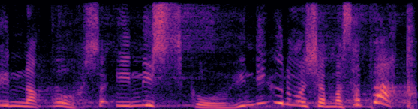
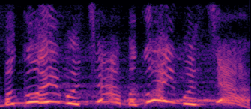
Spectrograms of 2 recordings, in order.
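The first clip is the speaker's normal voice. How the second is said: higher, louder insistent demand; demanding shout; 10 semitones higher, 4 dB louder than usual. Retold or imitated. A believer demanding God change their spouse, insistent shout.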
